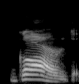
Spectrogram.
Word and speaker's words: guard: And here in the pronunciation is guard. We don't pronounce the U.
